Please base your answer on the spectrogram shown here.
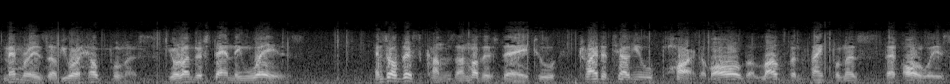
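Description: A man's voice: on the low side, bright, forceful tone, a little hiss or hum. A man reading scripted announcements and advertising as a 1950s radio announcer. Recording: dull 1950s radio recording.

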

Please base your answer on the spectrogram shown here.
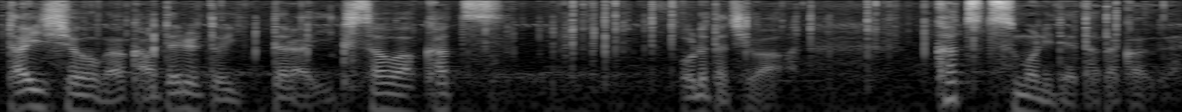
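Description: An actor playing a cool, shrewd samurai commander who is gruff but caring, speaking tersely in a Japanese period audio drama. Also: male voice, fairly low pitch, lively intonation, moderate pace, background noise. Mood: subdued, resolute.

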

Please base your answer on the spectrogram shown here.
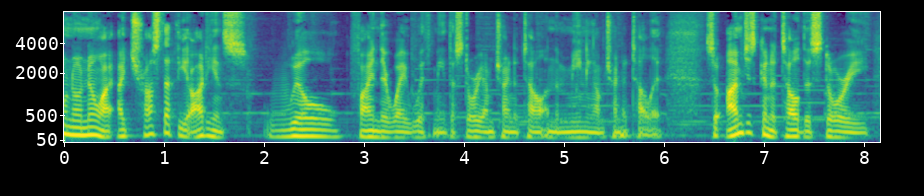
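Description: A man speaking informally as an interview guest, explaining his thoughts and acting out imagined quotes as he goes. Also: low voice. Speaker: guest, podcast creator. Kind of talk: casual interview chat.

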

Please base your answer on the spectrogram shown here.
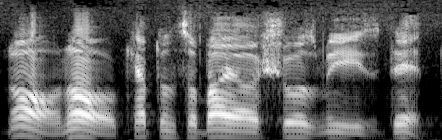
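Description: A man's voice: medium pitch, a little fast, close to an everyday voice. An actor playing a curt, suspicious, wealthy male invalid in a 1940s radio drama, brusque and formal. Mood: flustered, defensive. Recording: muffled vintage radio recording.

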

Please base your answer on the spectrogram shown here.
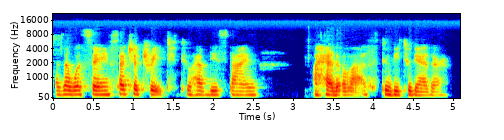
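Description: A woman's voice: fairly low pitch, little pitch movement, moderate pace, vocal fry, husky, muffled recording. A woman with an Italian accent, a podcast guest who talks in a reflective way and laughs often. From Italy. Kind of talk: conversational podcast interview.

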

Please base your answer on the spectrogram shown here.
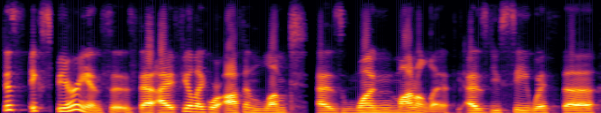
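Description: Give me a deep-voiced woman interviewer on a dull, lo-fi recording. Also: animated, unhurried. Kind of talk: prepared interview questions.

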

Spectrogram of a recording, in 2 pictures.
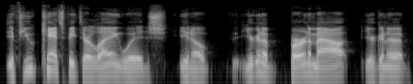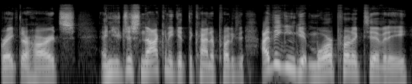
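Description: A man's voice: medium pitch, fast, few pauses, dry recording, clean studio sound. A man in his forties hosting a business podcast, chatting casually and joking with his co-host. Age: 40s. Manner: joking, conversational, animated.

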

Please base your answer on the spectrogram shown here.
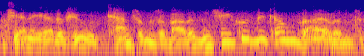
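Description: An actor playing a wry, talkative theatre producer under questioning in an old-time radio drama, with hesitant asides and dry chuckles. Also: male voice, mid-range voice, huge pitch swings, normal speed. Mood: gossipy, amused. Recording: dull, noisy vintage radio recording.

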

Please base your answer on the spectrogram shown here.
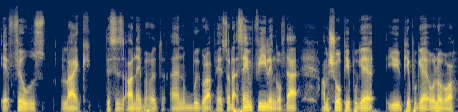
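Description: A young man from Iraq with a London accent, telling stories in a relaxed, slangy podcast chat. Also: very deep voice, a little slow, no echo, studio quality. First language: Arabic. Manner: laid-back, slangy storytelling. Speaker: podcast co-host. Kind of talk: casual chat.

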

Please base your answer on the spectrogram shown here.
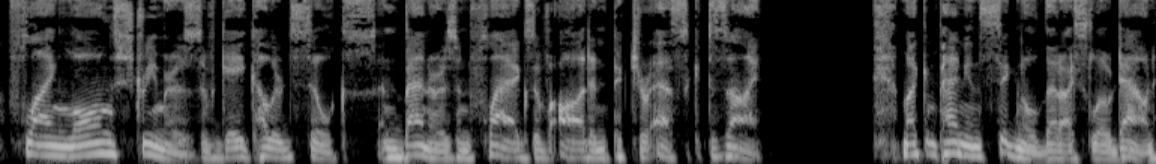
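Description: A man's voice: on the low side, pushed and bright, slightly rough, no echo. A man reading a first-person adventure novel aloud as scripted audiobook narration. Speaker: audiobook reader.

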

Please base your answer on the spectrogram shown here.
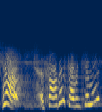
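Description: An actress playing an earnest, gentle nun in a 1950s radio drama, hopeful and a little halting. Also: female voice, high voice, big pitch swings. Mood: apologetic, hopeful. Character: earnest, hopeful nun raising money for her cause. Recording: old, lo-fi, hissy radio broadcast.

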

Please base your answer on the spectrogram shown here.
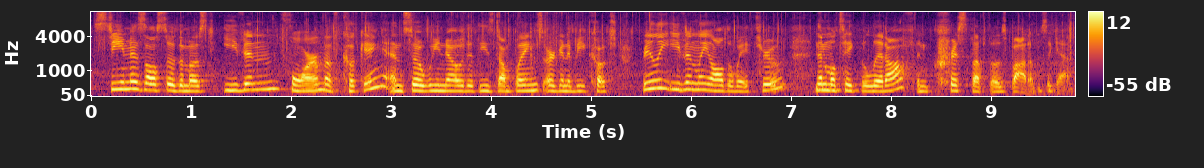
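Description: A woman's voice: on the high side, fairly quick, creaky, few pauses, slight background noise, rough recording. Woman from Boston explaining things upbeat. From Boston area, United States. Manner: explanatory, upbeat, with many filler ums. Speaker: restaurant owner and guest. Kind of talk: casual conversation and cooking demo.

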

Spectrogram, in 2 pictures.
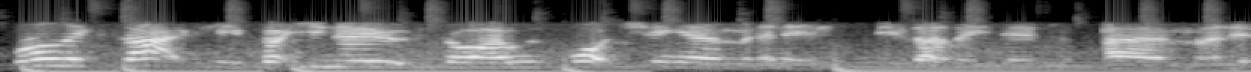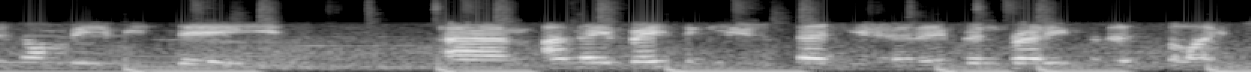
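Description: A woman's voice: mid-range voice, bright, forceful tone, rough recording. A woman from Iceland chatting informally and effusively as a radio guest, often dropping in "like". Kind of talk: casual chat.

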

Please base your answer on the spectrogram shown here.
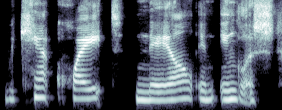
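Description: A middle-aged woman hosting a podcast interview, talking effusively in halting bursts with many restarts. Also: mid-range voice, fairly even intonation, no echo. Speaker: podcast host. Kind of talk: casual interview chat.

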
